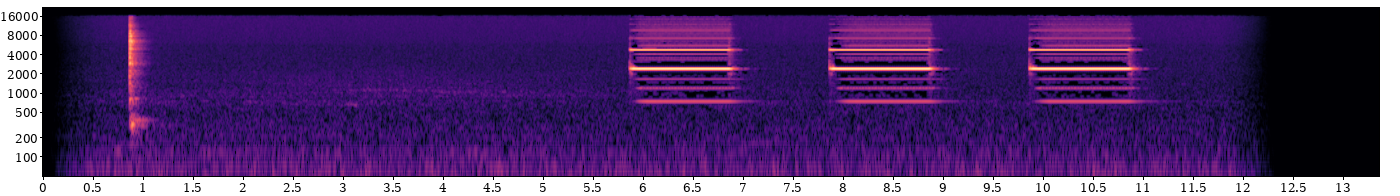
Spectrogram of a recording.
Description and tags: Washing Machine Finish Beep
Washing machine unlocks the door and beeps three times to indicare the end of the cycle.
